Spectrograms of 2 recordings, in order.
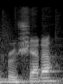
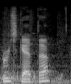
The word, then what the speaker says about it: bruschetta: It's often mispronounced as bruschetta, but the fact is it will be pronounced bruschetta.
